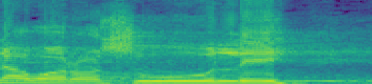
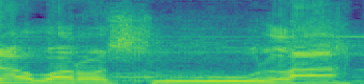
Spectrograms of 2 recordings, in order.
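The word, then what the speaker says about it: ورسوله: Wa anna allaha bari'um minal musyrikin wa rasulih. Allah tidak melindungi orang musyrik dan tidak melindungi Rasulullah. Salah. Yang benar bacanya wa anna allaha bari'um minal musyrikin wa rasulah.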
